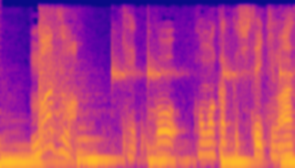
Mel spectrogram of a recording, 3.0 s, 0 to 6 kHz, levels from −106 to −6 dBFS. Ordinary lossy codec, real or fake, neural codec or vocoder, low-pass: none; real; none; 5.4 kHz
